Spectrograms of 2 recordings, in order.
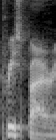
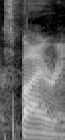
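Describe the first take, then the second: First: The word begins with the sound 'pre'. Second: The word begins with the sound 'per'. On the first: The speaker calls it wrong. "It is not prespiring" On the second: The speaker calls it right.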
